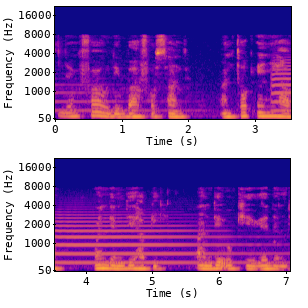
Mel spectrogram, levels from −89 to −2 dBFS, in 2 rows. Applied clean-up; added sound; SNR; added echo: none; Trumpet; 11 dB; none.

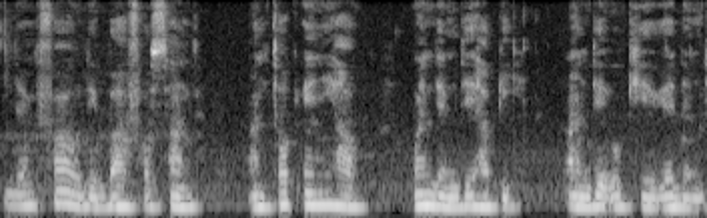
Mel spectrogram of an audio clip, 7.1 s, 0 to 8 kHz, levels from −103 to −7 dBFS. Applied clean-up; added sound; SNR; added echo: none; none; none; none.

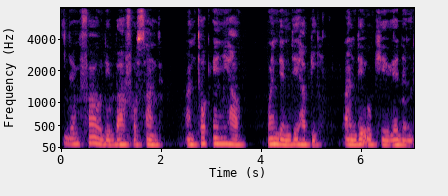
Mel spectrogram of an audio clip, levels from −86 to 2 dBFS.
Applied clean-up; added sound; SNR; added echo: neural mask model Resemble Enhance denoiser.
